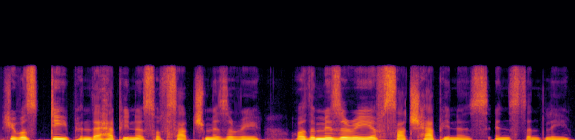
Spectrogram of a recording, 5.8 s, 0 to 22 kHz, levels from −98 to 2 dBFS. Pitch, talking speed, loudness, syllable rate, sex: 190 Hz, 165 wpm, -17 LUFS, 5.0 syllables/s, female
